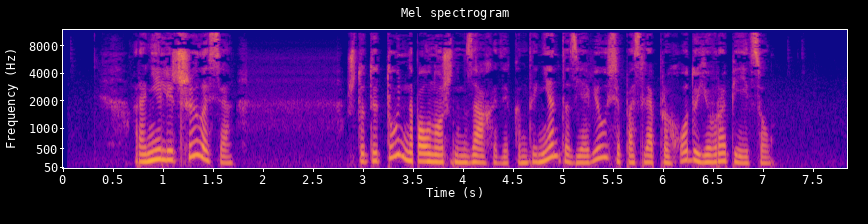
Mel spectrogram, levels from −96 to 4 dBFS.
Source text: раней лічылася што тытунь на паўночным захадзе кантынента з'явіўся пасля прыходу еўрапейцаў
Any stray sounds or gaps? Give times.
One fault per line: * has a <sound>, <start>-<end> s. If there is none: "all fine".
all fine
